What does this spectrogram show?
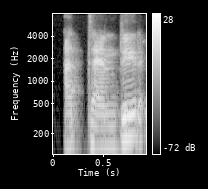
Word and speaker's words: attended: bake, look, Looked, allow, allowed, allow, listen, listened, attend, attended. Aquí sí, porque hay una D antes de la E.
